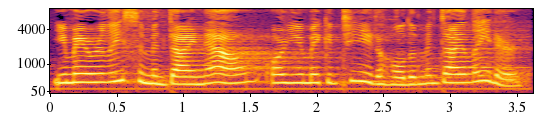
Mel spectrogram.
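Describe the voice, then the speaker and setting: Her voice sitting high and her pace quick, a woman reads second-person character narration from a script for her amateur voice-acting reel. The audio carries a long, hollow echo.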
